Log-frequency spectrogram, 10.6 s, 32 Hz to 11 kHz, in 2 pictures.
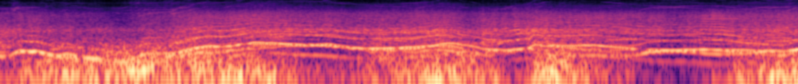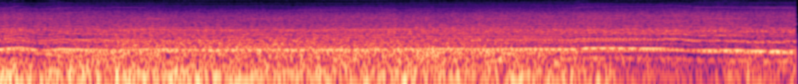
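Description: SRD250 V3 Storm racing quadcopter's electric motors and propellers whining, the pitch swooping up and down with the throttle through the first half, then holding steady for a few seconds with a brief step up near the end.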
